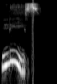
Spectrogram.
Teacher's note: Перший звук л ми чуємо м'ягко ліс. Його пом'якшує звук і.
